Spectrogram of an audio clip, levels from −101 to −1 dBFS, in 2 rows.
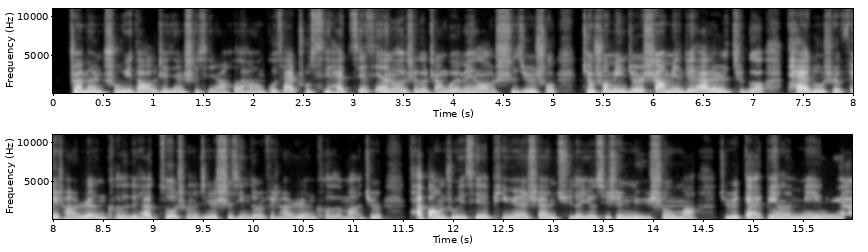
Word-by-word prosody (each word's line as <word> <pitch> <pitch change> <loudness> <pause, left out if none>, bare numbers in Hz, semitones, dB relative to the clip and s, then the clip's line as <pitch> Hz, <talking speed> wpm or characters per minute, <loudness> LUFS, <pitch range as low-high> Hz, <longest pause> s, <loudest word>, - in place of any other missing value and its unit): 专 255 -1 +5
门 210 -2 +3
注 265 +6 0
意 220 - +2
到 200 -2 +1
了 180 - -1
这 195 +1 -1
件 190 -1 -2
事 210 +3 -6
情， 190 -3 -7
然 180 +2 -4
后 280 +7 -3
好 200 -8 -2
像 190 +3 -2
国 195 -1 -1
家 320 +10 +3
主 325 - -6
席 170 +4 -4
还 230 +3 +1
接 235 +10 -2
见 340 - +2
了 170 -2 -1
这 180 +3 -4
个 180 -1 -1
张 185 +1 -4
桂 195 -2 0
梅 165 -1 -2
老 170 -2 -2
师。 170 +1 -5
就 205 +5 0
是 205 - +4
说 205 0 -2 0.2
就 290 - +2
说 295 +2 +3
明 220 -8 +3
就 240 - +3
是 225 - +5
上 285 +5 +5
面 215 -4 +1
对 215 +1 +2
她 210 -2 +5
的 205 -1 +4
这 220 - -10
个 180 -4 -1 0.2
态 310 -9 +7
度， 190 -1 +2
是 200 +2 -1
非 230 +4 0
常 210 -6 -3
认 210 -3 +2
可 185 +1 -8
的， 170 - -3
对 215 +4 -1
她 220 -1 +1
做 215 +2 +1
成 195 -1 -6
的 170 - -2
这 200 - -4
些 200 - +1
事 225 +3 -4
情 195 -5 -3
都 185 - -2
是 185 - -3
非 210 - -7
常 180 -4 -3
认 190 -2 -1
可 180 0 -8
的 - - -8
嘛。 165 +1 -5
就 185 +3 -4
是， 180 - -5 0.2
她 215 - +5
帮 205 0 +3
助 200 -1 -1
一 180 - -1
些 185 0 -1
偏远 190 0 -3
山 195 +3 -1
区 205 0 -7
的， 200 -2 +2
尤 180 +1 -1
其 190 +2 -4
是 235 +3 0
女 205 -8 +2
生 190 +3 -1
嘛， 175 -4 -1 0.2
就 215 - -7
是 205 - +3
改 165 -5 +1
变 220 0 0
了 180 - 0
命 235 +1 +1
运 170 -2 -3
啊， - - -2
200 Hz, 355 characters per minute, -22 LUFS, 185-215 Hz, 0.2 s, 态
